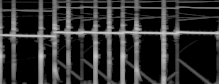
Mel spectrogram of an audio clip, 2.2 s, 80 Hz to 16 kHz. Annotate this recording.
110 bpm FM Rhythm -42
A rhythmic loop created with an ensemble from the Reaktor
User Library. This loop has a nice electro feel and the typical higher
frequency bell like content of frequency modulation. An experimental
loop with a strange, high frequency melody. The tempo is 110 bpm and it lasts 1 measure 4/4. Mastered within Cubase SX and Wavelab using several plugins.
